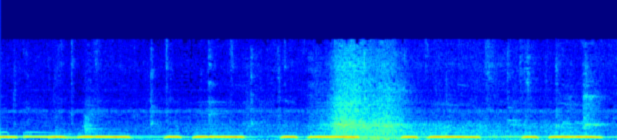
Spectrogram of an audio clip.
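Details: Spotted dove, a parent breeding bird, delivers a rhythmic series of low hollow coos, short notes alternating with longer drawn-out ones, about ten notes in six seconds, with a brief rustle in the middle.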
